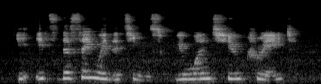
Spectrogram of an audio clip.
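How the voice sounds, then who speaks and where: A woman speaks with a high pitch. Noticeable background noise sits behind her voice. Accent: Portuguese. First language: Portuguese. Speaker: agile coach, remote teams expert. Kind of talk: talk show interview.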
